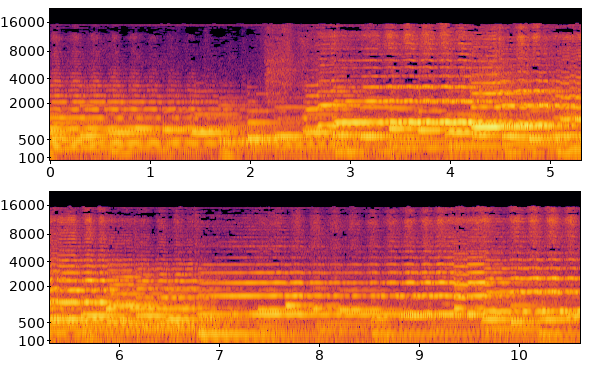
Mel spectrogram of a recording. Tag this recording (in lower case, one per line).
musical instrument
music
